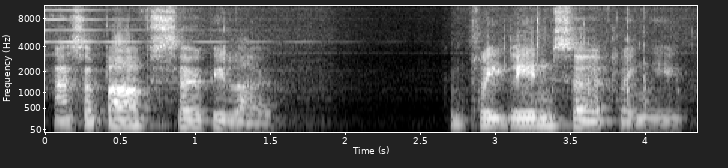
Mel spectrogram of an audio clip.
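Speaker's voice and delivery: calm closing of a guided meditation. Acted. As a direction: ease them softly back to waking.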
